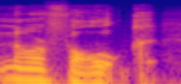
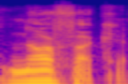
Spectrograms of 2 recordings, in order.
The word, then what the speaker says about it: Norfolk: Give me 2, and they're like, okay, it is not Norfolk. It is Norfolk. I was like, all right.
